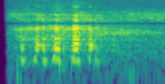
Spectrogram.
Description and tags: Giggle Girl laughing ironically ironic laugh from girl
